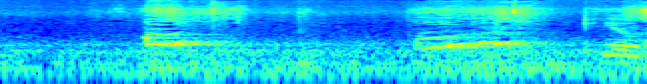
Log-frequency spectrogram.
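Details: Mindy, a Toy Manchester Terrier, whimpers indoors while her back is scratched: two thin, steady, high whines about a second apart, the second longer and wavering, with a soft room hum beneath.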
